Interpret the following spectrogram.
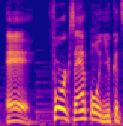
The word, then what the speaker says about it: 의: Before you start watching this video, make sure you are already familiar with how to use this marker here, 의, pronounced as 에.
